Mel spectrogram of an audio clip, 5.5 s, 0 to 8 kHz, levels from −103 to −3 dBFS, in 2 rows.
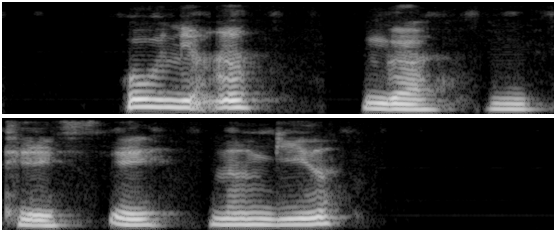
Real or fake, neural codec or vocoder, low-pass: fake; codec, 16 kHz, 4 kbps, FunCodec, trained on Chinese and English, 50 frames a second; 7.2 kHz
